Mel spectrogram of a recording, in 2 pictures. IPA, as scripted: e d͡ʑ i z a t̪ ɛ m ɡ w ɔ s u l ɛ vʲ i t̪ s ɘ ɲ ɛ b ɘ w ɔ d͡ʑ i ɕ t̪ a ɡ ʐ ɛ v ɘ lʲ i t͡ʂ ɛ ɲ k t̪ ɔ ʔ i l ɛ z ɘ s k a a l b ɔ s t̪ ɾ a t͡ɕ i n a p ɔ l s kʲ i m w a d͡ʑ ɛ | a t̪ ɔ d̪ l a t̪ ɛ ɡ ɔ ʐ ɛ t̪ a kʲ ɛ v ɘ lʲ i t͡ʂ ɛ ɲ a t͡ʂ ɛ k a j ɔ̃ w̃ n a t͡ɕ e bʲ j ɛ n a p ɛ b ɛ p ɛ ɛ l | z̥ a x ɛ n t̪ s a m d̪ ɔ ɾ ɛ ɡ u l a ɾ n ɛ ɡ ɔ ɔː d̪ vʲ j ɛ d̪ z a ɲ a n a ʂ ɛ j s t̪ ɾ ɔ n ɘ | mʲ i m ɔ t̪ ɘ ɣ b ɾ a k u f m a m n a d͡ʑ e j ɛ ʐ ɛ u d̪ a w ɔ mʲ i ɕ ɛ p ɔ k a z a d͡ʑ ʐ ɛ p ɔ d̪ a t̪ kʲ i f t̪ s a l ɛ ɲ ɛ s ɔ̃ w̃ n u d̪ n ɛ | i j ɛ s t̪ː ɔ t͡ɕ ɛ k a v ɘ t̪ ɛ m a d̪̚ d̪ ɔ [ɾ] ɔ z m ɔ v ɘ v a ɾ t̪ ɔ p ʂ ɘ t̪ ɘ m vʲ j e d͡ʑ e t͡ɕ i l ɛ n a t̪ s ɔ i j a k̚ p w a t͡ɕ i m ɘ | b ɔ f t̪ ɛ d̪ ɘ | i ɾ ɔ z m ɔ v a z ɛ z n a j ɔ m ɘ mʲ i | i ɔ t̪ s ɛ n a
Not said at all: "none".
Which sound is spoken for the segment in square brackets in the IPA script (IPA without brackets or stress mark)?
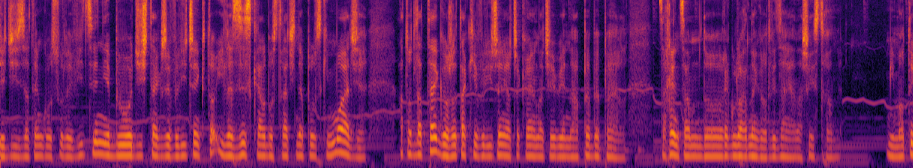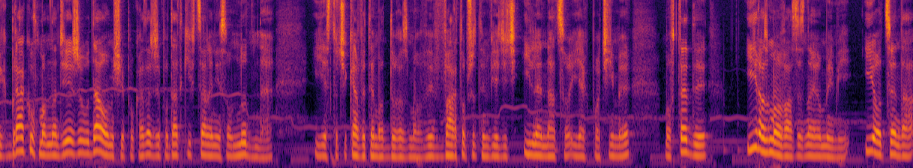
ɾ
